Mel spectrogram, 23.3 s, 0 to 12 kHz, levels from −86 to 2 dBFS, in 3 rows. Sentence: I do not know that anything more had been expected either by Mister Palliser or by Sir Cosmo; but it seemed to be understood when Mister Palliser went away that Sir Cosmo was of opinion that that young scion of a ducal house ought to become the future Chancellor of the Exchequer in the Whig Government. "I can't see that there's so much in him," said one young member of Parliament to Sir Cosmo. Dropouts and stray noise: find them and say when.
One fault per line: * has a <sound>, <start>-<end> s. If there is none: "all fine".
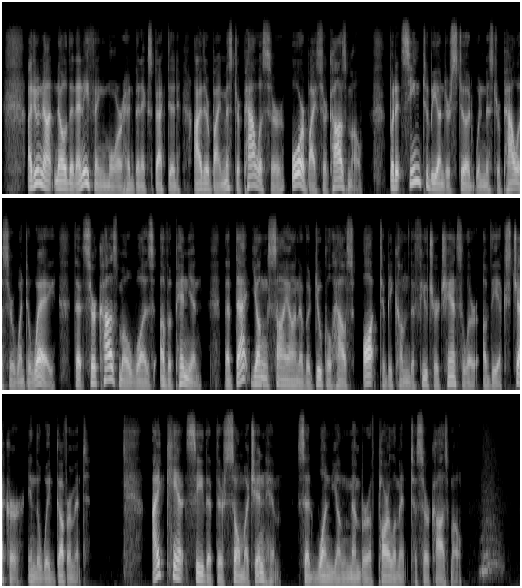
* has a whoosh, 22.7-23.1 s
